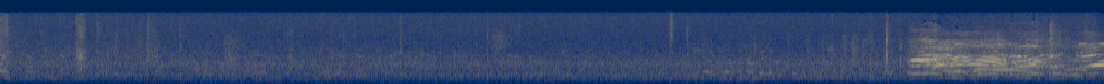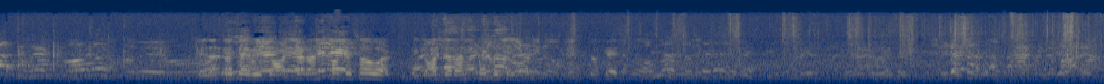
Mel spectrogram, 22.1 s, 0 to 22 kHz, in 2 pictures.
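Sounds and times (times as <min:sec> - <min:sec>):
faint background chatter: 0:00.0 - 0:22.0
people shouting loudly: 0:09.1 - 0:12.1.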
